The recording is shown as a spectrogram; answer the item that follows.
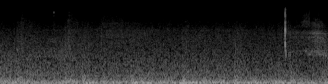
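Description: Grenades fired by a BMP-1D infantry fighting vehicle in Wargame European Escalation land as a dense, rumbling wash of distant explosions and booms, with one sharper crack near the end.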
